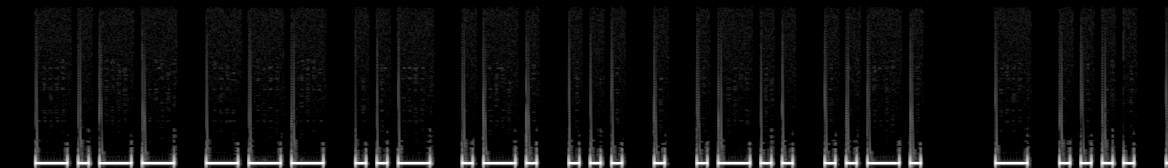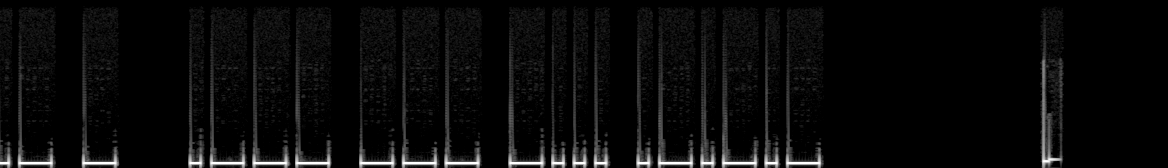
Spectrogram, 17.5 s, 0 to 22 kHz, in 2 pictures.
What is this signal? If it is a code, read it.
Morse code, heard as a keyed tone, about 14 wpm, 700 Hz. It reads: YOURSELF THAT JOB.
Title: Sentences from Top 1100 Words 15wpm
